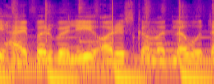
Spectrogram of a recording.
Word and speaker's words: hyperbole: हाइपरबली, इसकी pronunciation होगी हाइपरबली और इसका मतलब होता है बड़ा चढ़ा के कहना।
